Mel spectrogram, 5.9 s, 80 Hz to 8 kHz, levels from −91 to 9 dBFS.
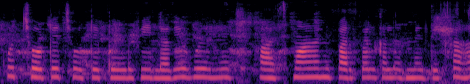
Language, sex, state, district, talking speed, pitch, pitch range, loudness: Hindi, female, Maharashtra, Aurangabad, 135 wpm, 255 Hz, 245-260 Hz, -38 LUFS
